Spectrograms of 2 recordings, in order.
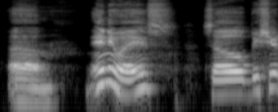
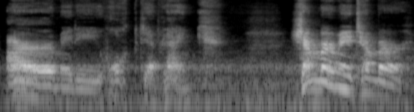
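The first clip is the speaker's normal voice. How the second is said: drawn-out arr, swelling into a shout; hammed-up pirate growl. Trying out pirates, hammed-up pirate. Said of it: "ain't done no pirates".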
